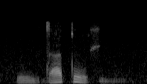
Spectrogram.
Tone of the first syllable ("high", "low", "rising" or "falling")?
low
